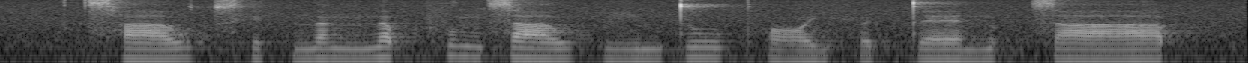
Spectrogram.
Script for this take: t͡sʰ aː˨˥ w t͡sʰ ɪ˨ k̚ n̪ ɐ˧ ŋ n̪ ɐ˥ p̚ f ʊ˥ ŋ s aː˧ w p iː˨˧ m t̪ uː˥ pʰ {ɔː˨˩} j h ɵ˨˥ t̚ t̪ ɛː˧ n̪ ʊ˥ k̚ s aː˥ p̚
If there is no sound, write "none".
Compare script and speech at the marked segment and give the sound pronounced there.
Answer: ɔː˨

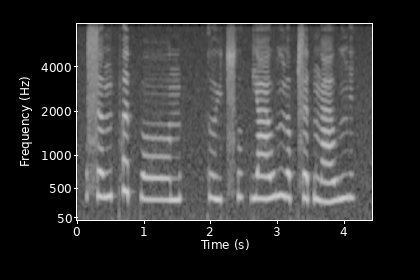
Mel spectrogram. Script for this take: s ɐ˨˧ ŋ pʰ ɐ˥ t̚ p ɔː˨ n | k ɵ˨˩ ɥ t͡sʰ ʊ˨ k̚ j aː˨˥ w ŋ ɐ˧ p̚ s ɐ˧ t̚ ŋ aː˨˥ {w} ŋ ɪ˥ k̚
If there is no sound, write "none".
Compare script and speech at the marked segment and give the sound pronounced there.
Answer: w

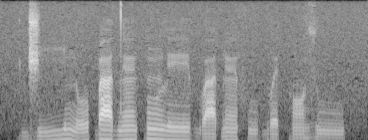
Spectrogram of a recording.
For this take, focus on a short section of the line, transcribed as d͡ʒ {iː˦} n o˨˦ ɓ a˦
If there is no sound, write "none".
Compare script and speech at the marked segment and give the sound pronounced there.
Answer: iː˨˦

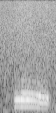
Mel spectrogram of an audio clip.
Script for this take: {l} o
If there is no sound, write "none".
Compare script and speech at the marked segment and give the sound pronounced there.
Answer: l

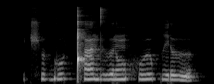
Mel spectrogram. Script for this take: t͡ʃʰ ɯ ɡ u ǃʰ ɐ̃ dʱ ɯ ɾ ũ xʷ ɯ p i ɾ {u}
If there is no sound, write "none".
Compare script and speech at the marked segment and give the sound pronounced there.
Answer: ɯ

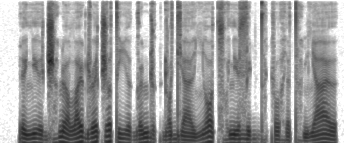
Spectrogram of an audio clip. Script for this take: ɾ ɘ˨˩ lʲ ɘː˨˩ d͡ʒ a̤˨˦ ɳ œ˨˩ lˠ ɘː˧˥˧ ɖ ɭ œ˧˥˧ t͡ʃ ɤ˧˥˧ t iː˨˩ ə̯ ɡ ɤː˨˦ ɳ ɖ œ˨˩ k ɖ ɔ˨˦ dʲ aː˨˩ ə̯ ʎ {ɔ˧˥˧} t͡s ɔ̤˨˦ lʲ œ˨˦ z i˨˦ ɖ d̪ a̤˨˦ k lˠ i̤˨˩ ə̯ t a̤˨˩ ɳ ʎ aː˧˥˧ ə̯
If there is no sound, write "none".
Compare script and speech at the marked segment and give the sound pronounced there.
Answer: ɔ˧˥˧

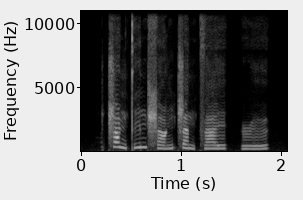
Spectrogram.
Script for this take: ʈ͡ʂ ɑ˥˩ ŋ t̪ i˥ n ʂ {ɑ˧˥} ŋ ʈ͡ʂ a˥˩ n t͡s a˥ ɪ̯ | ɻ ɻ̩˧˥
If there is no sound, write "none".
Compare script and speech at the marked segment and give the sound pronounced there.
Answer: ɑ˧˥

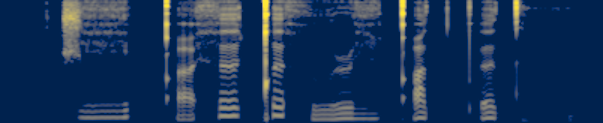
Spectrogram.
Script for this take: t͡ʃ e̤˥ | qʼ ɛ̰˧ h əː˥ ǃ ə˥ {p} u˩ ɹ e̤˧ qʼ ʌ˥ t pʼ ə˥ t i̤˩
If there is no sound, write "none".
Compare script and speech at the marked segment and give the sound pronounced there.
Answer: h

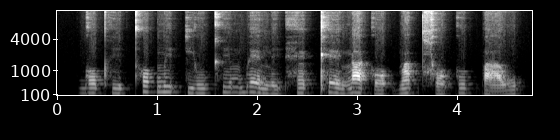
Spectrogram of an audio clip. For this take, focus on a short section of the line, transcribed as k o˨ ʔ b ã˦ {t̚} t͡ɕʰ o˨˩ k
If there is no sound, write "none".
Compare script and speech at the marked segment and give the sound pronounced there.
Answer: t̚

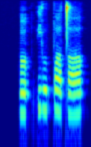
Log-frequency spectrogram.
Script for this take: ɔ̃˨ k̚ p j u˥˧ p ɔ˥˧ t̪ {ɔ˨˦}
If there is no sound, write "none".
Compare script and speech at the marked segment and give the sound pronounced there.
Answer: ɔ˨˦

